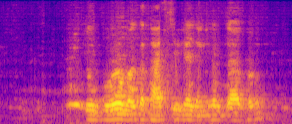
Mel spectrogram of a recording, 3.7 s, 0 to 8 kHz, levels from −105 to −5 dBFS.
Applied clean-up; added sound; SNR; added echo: neural separator model SepFormer DNS4.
